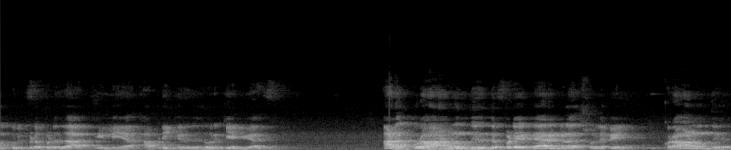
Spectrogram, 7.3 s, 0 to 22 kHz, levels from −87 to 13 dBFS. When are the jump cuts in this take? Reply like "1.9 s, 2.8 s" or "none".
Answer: none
